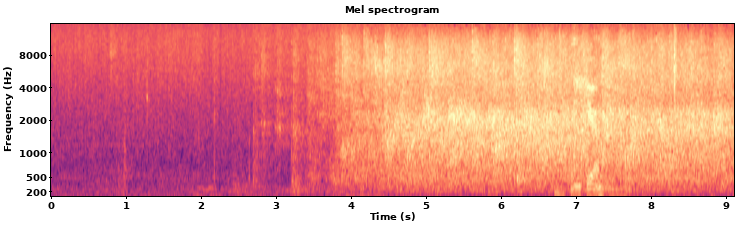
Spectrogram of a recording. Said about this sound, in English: You're going to get tired if I make you clap after each poem, so don't worry.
